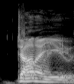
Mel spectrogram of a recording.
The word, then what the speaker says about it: Donahue: Donahue, vad säger man? – Donahue tror jag man uttalar det. – Ja, precis.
